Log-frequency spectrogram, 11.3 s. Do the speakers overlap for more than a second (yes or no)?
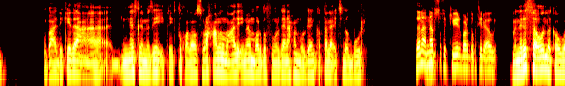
no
